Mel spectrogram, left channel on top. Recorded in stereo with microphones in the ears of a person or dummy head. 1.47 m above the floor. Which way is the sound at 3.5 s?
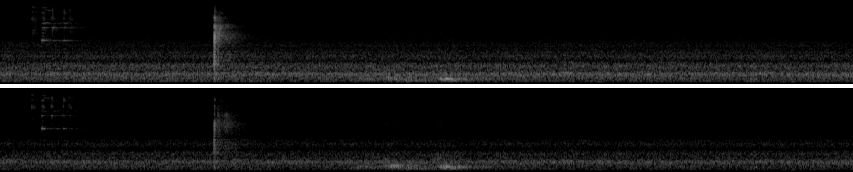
80° right.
